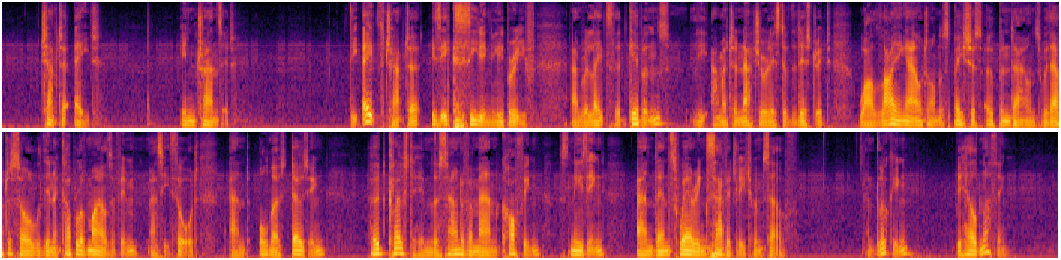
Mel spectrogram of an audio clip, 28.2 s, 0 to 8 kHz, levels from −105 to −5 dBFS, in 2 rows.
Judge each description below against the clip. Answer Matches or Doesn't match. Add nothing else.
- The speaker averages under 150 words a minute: Matches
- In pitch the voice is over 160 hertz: Doesn't match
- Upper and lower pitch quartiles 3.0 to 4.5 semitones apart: Matches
